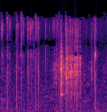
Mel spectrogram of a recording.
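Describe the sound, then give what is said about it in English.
Dice are thrown and clatter across a hard surface in a quick series of light clicks, with a denser rattling burst in the middle before they settle showing five and three, an eight. Moderately quiet, no talking. “It is not nice for a doll to be carrying dice. Look, what do you want me to throw?”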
